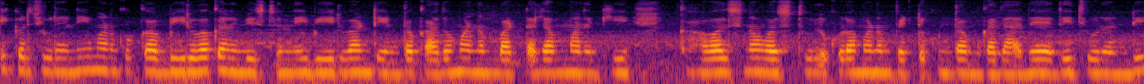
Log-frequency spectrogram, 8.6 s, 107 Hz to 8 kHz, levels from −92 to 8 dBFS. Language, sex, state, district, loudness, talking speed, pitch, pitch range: Telugu, female, Andhra Pradesh, Krishna, -18 LUFS, 145 wpm, 195 Hz, 190-200 Hz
